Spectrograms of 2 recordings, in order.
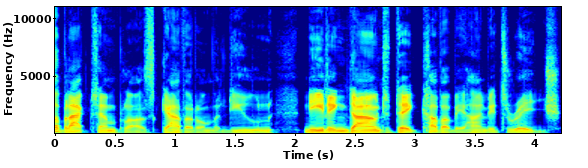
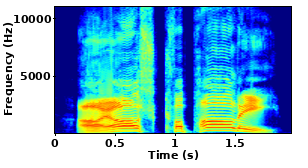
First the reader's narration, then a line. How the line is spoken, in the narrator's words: shouted Kalkator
